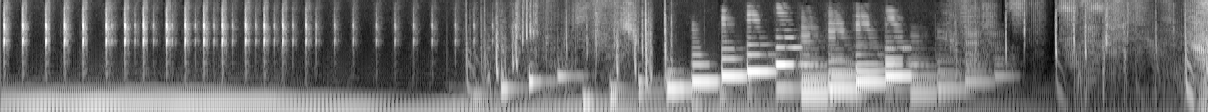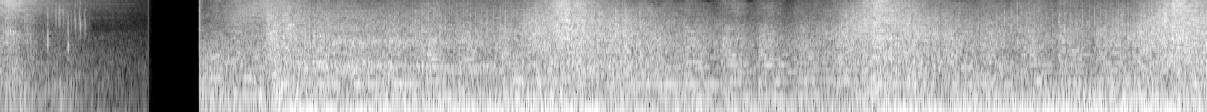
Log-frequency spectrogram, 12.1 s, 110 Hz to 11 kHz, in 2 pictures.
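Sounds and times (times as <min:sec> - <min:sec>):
fast even ticking: 0:00.0 - 0:05.1.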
